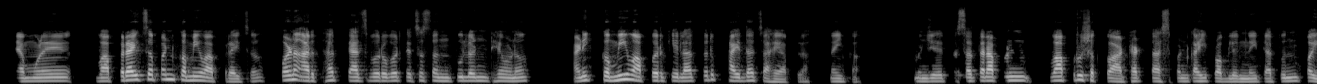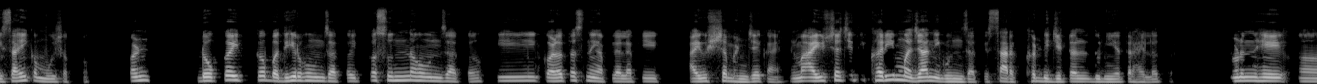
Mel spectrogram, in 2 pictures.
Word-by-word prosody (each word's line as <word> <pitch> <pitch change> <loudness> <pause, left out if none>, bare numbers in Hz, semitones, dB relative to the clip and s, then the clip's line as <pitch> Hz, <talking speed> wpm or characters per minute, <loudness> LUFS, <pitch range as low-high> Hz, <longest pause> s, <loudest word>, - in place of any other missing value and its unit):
त्यामुळे 160 +2 0 0.3
वापरायचं, 200 +9 +5
पण 235 0 +2
कमी 190 -2 +2
वापरायचं. 145 -2 -3 0.2
पण 210 +2 +5
अर्थात 170 -2 +2
त्याचबरोबर 170 +1 0
त्याचं 170 +2 -7
संतुलन 170 0 -2
ठेवणं 160 +1 -2 0.5
आणि 180 +6 +2
कमी 190 +5 +5
वापर 180 -5 +3
केला, 165 -1 +1
तर 200 - -4
फायदाच 175 +1 0
आहे 130 -2 -3
आपला, 115 - -11 0.2
नाही 140 -1 -4
का? - - -15 0.6
म्हणजे 145 0 -2
तसा 160 - -2
तर 175 - +3
आपण 180 +1 +3 0.2
वापरू 185 +3 +2
शकतो, 180 -6 -4
8-8 145 +2 +1
तास 145 0 -3
पण 145 0 -5
काही 150 0 -1
प्रॉब्लेम 135 -1 -2
नाही, 135 +1 -2
त्यातून 150 +4 -3
पैसाही 155 +4 +2
कमवू 145 -6 -2
शकतो. 125 -2 -14 0.4
पण 180 +3 +2 0.6
डोकं 170 +4 +4
इतकं 200 -1 +2
बधीर 165 +2 +4
होऊन 175 -2 +1
जातं, 150 -1 -2
इतकं 150 +5 -5
सुन्न 190 +1 +1
होऊन 175 -3 +1
जातं, 140 -2 -5
की 170 +4 -4
कळतच 165 +4 +1
नाही 165 -3 +1
आपल्याला, 140 -1 -2
की 140 +1 -5 0.3
आयुष्य 145 +4 +2
म्हणजे 135 0 -1
काय? 125 -5 -9
आणि 135 +5 -11
मग 165 - +2
आयुष्याची 170 +5 +3 0.2
खरी 195 +2 +4
मजा 170 -5 +5
निघून 135 -5 +1
जाते, 125 0 -7
सारखं 135 +4 -1
डिजिटल 135 0 -1
दुनियेत 125 0 -3
राहिलं 120 -1 -7
तर. 125 - -25 0.6
म्हणून 170 +2 +3
हे 165 -1 +5 0.2
अ, 145 - -8
160 Hz, 160 wpm, -25 LUFS, 140-175 Hz, 0.6 s, वापरायचं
